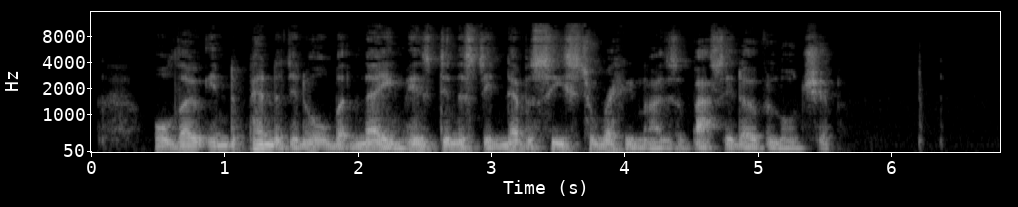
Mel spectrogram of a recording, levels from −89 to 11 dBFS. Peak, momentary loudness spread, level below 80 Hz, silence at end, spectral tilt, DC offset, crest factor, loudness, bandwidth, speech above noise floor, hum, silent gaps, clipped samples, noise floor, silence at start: -12 dBFS; 8 LU; -50 dBFS; 1.3 s; -6 dB/octave; under 0.1%; 20 dB; -31 LUFS; 11.5 kHz; 49 dB; none; none; under 0.1%; -79 dBFS; 0.5 s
